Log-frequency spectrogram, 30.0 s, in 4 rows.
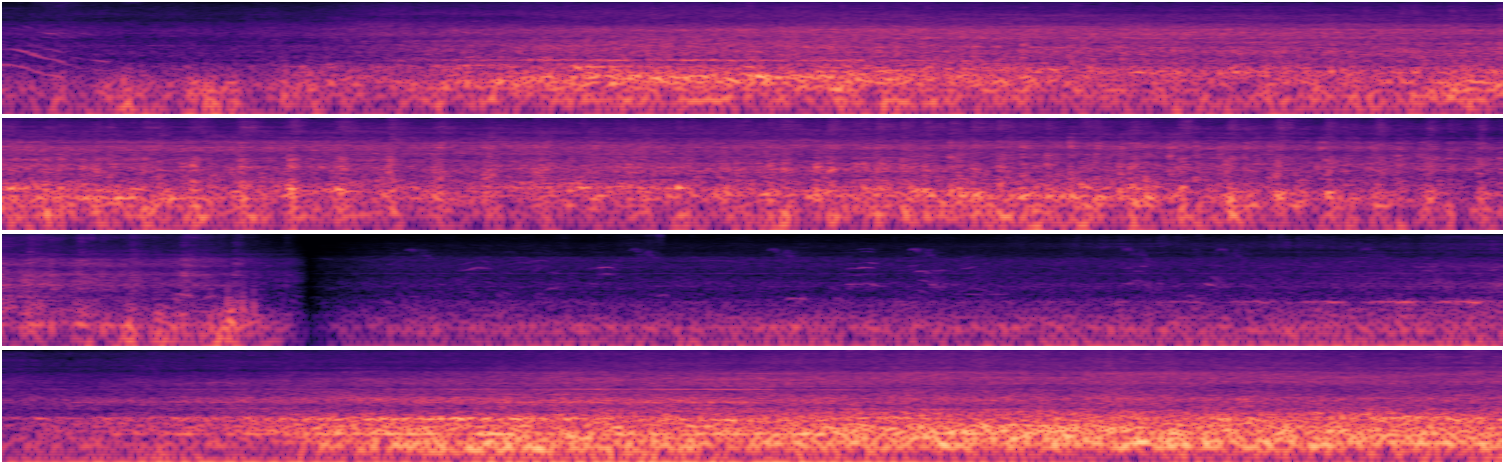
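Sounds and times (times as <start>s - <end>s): freight train rolling past: 0.0s - 30.0s
wheels clickety-clack on rail joints: 3.4s - 30.0s.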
